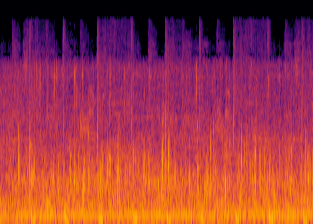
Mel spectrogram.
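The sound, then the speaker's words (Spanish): A pot of bean broth boils steadily, recorded on a cell phone, with dense bubbling and irregular pops over a constant low hum, no voices present. “Miren, aquí lo que se está cociendo es el caldo, pero de frijoles.”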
